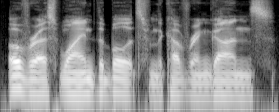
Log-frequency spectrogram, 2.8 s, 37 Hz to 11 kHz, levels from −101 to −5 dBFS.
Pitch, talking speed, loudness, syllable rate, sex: 90 Hz, 195 wpm, -19 LUFS, 5.4 syllables/s, male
